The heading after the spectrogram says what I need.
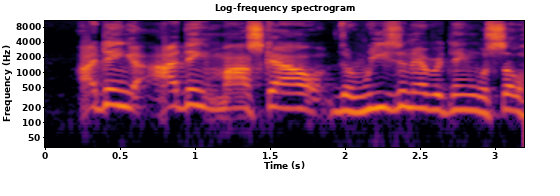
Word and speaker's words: Moscow: Idaho College Town of Moscow pronounced like the Russian Capital but to rhyme with Costco I don't give a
